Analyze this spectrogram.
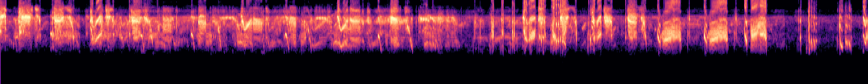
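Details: Swiftlet calls used to lure birds into a crowded bird house: continuous harsh buzzy chattering and rattling bursts, dense and overlapping throughout.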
